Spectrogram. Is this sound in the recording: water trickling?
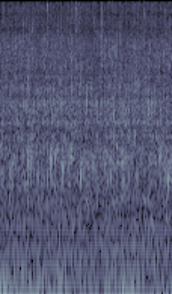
yes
